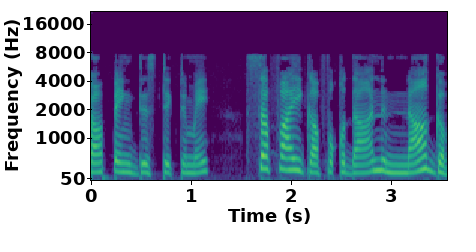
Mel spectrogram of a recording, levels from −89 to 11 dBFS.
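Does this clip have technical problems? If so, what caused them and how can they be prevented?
No, no technical faults here.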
